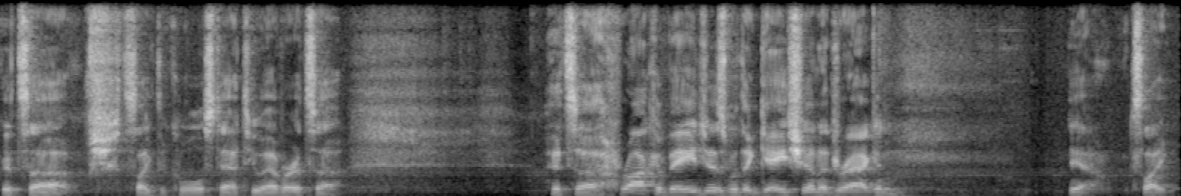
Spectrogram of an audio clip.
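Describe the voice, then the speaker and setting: A man in his forties shoots the breeze in a middle-pitched voice. He rambles, restarts sentences and swears freely. A faint noise runs underneath. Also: a little slow, pauses often. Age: 40s. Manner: rambling, profane, many restarts. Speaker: tattoo shop worker. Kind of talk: casual chat.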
